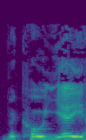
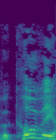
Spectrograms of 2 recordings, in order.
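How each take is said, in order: First: The middle consonant is a y sound. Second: The middle consonant is a v sound. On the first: This is the reading some commentators give. "the yud is pronounced with a tzeri, and it's pronounced v'koyei" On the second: This is the reading most places use. "I think most places lain it v'kovei"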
